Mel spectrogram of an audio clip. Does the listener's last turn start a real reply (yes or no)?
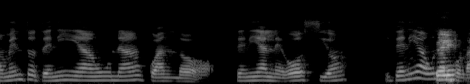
no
